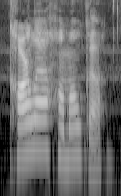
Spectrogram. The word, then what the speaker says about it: Homolka: Okay, so this one probably gonna say it wrong. Karla Homolka. – You said it right.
